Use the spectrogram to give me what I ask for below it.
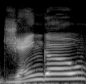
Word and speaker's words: Django: They had the aliens, but the item that had everybody talking, is it Django? Is that how you pronounce it?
